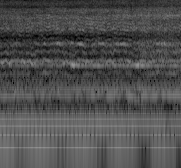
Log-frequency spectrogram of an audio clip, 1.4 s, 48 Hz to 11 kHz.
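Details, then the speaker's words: Hatari stand fan before repair on speed 1: runs slowly and hums steadily under a thin, whiny squeal from a worn front bearing; the capacitor had degraded from 3.5 µF to 1.9 µF. "หมุนช้ามีเสียงดังด้วยนะมีเสียงดังอี๊ดด้วยนะ"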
